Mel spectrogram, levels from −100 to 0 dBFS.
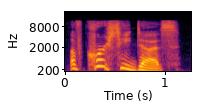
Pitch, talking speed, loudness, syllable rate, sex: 235 Hz, 190 wpm, -17 LUFS, 4.7 syllables/s, female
